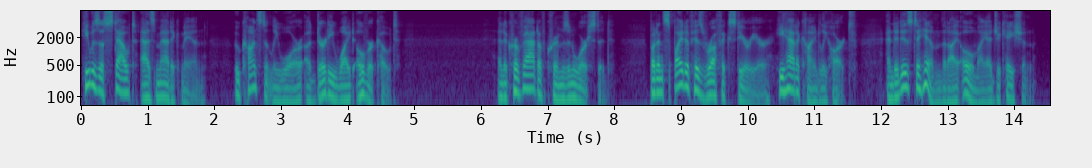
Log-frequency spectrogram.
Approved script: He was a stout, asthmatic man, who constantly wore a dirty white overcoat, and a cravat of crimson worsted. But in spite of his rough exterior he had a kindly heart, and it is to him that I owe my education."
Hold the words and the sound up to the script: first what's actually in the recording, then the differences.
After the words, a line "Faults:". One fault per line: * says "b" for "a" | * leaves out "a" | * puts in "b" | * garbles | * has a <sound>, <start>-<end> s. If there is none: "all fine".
He was a stout, asthmatic man, who constantly wore a dirty white overcoat, and a cravat of crimson worsted. But in spite of his rough exterior he had a kindly heart, and it is to him that I owe my education."
Faults:
all fine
